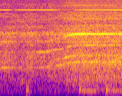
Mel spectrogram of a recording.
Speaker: all right so we've got some perfectly balanced fans so let's see what those sound like first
